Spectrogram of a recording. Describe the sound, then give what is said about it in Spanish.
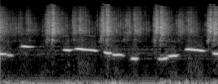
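Human whistling carries a clear melodic tune, its bright notes sliding up and down in pitch in short, connected phrases, loud and alone with no voices. “los Guinness Records, para silbar 4 horas sin descansar, porque yo demoro 6”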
